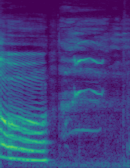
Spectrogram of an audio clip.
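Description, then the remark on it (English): A loud human exclamation, then a brief, thin, high-pitched cry from a startled cat, quieter, fading quickly into silence. “We just freaked your cat out.”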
